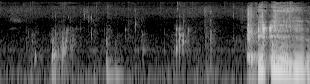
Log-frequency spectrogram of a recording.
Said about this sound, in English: Let me take a swig of my water here.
